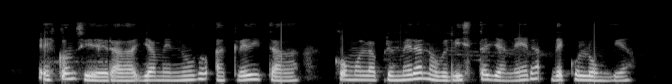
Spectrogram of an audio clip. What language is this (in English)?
Spanish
